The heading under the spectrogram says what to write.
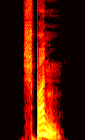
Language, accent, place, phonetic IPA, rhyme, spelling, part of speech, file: German, Germany, Berlin, [ʃpan], -an, spann, verb, De-spann.ogg
- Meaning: first/third-person singular preterite of spinnen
